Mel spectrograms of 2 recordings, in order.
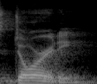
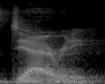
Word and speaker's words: Doherty: I had a teacher named Miss Doherty, but she thought her name was Mrs. Darity. She mispronounced her own name.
